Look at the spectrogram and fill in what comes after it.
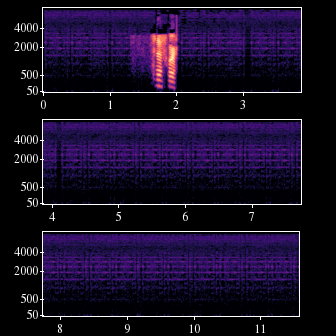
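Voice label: Mesa police department, scanner audio trunk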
